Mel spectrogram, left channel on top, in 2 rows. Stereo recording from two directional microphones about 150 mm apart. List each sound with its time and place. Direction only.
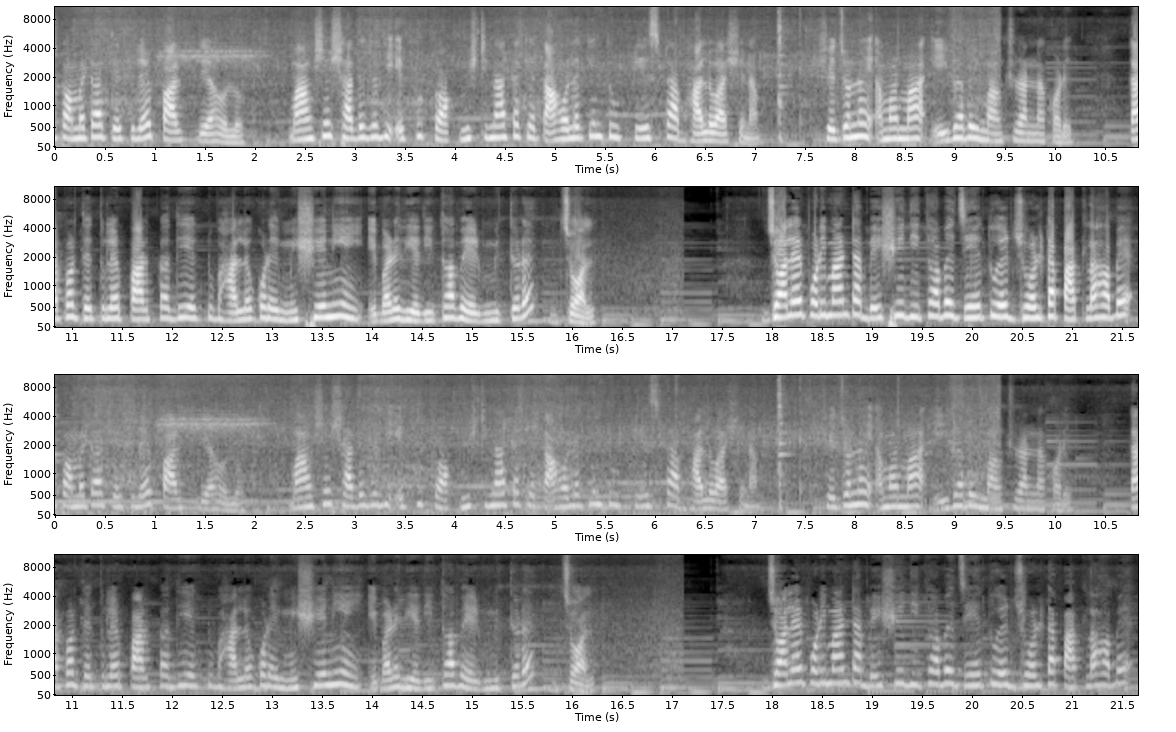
0.1 s a woman's voice: 45° left (ahead or behind)
17.9 s a woman's voice: 55° left (ahead or behind); by 20.6 s 40° left (ahead or behind)
20.6 s a woman's voice: 60° left (ahead or behind)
